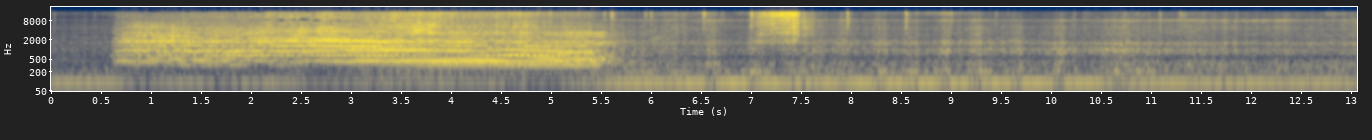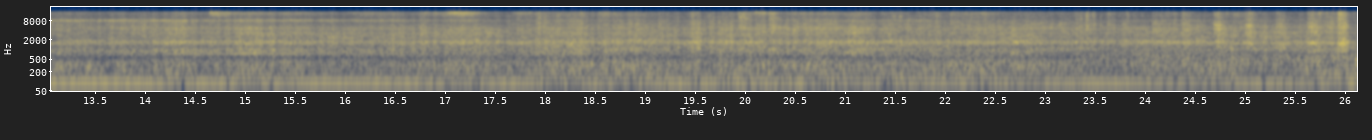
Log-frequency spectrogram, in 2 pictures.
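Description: Freight diesel locomotive sounding a long chord of its air horn as it nears a grade crossing, a warning signal, over the deep rumble of its engine. The horn cuts off about six seconds in, and the train's freight cars then roll steadily past, wheels clicking over the rail joints.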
